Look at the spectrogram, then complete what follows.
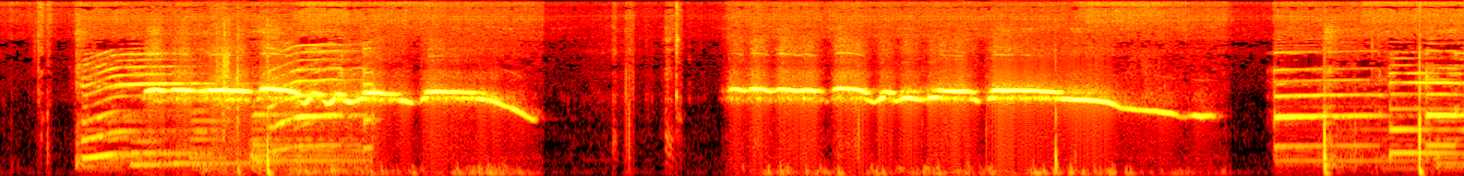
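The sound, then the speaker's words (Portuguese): A person whistles a bird's song in two long, wavering phrases that each slide downward at the end, with a brief pause between them and steady, fairly loud tone. “Ele sorriu, que era o passarinho que cantava com alegria.”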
